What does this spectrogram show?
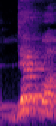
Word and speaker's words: depot: Depot ends with T, but you don't say depot.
